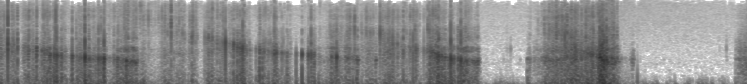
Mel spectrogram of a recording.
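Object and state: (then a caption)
Foam microphone windscreens scratched. Fingertips and nails of both hands scratch and squeeze two small black foam windscreens on a Tascam recorder. The result is a dense, muffled, low-heavy scraping and crunching with quick rustly strokes. It dips quieter partway through, then swells to a louder burst before trailing into sparse scratches.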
